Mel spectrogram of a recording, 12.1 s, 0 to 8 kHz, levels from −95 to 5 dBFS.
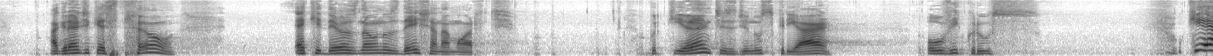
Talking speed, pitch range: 105 wpm, 150-220 Hz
